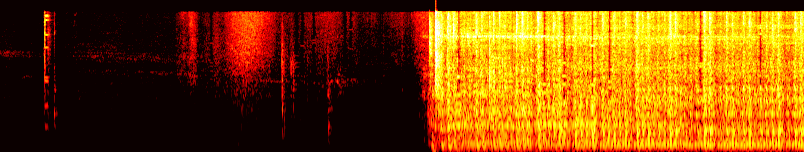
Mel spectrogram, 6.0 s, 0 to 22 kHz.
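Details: Yamaha RD125LC two-stroke barn find, stood 17 years, kick-started with extra fuel: quiet, a few clicks, then catches at once and settles into steady crisp two-stroke run, no misses; it runs.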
